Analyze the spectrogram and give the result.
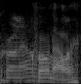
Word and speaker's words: Cronauer: Cronauer.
